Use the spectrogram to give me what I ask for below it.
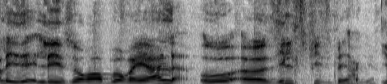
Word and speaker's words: Spitzberg: aurores boréales aux îles Spitzberg. Il y en a un qui est plus simple que l'autre. Ouais. Les îles Spitzberg. Spitzberg. Spitzberg. Spitzberg. Ok. Ouais. Alors je l'ai prononcé à la française, mais donc ce sont des îles.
